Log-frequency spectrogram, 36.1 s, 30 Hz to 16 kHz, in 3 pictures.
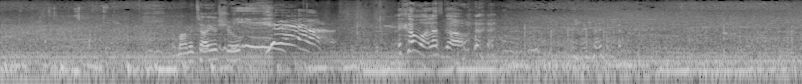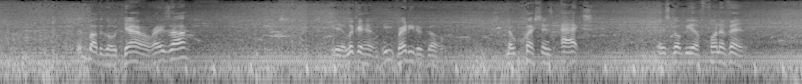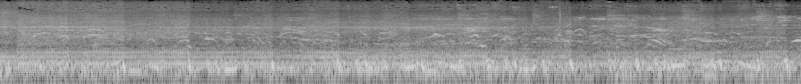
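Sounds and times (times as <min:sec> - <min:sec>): faint distant voices: 0:00.0 - 0:36.0
road traffic rumble: 0:00.0 - 0:36.0
wind buffeting microphone: 0:05.0 - 0:36.0.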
